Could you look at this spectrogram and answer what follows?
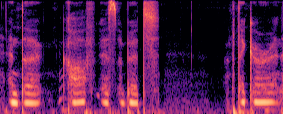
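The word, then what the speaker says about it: قاف: F then we have the cough and the cough is like a a q like it's it's a k sound but a deeper k sound deeper in the throat again I also can't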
